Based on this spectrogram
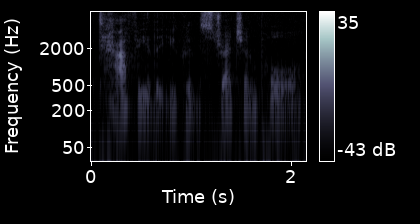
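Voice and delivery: normal talking voice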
